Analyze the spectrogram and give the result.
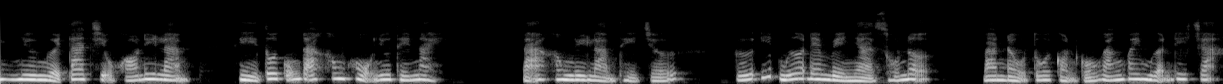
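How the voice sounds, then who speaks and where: A woman's voice: medium pitch, breathy edge. A woman narrating a first-person audio story in a plain, earnest way. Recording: tinny phone-like audio.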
